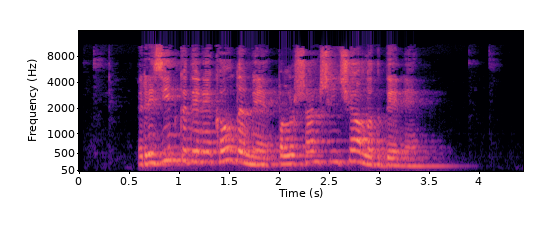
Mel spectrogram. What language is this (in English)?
Mari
